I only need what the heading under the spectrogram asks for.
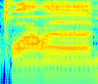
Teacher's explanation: طعام میں طا کو موٹا کر کے پڑھنا ہے، طعام تا نہیں پڑھنی، اور عین بھی صحیح ادا کرنی ہے، طعام نہیں پڑھنا، حمزہ نہیں پڑھنا۔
